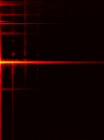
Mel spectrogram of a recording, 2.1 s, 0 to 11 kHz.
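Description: A single bright ding, a chime sound effect for the animated '+1 Like' button, ringing and fading away over about a second.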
